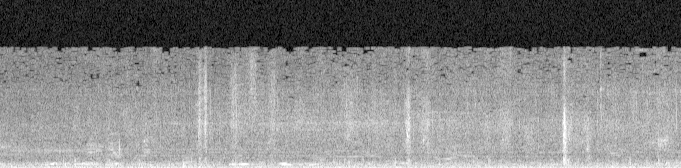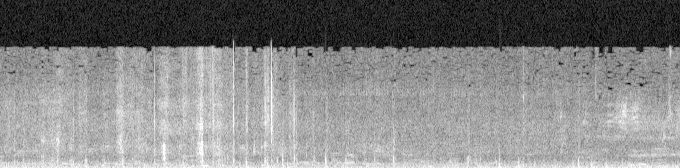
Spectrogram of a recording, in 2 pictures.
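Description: Open-air arena ambience: a steady low hum and noise bed with faint voices in the background and scattered light clicks at irregular intervals.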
